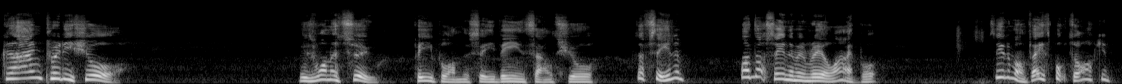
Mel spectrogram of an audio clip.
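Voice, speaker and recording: A man's voice: high voice, moderate pace, long pauses, slightly rough, dry recording. A man with a Northern English accent chatting casually as a vlog host, joking and poking fun at himself. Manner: jokey, animated, self-deprecating. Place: outdoors at night on a seafront promenade. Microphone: camera worn around the neck.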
